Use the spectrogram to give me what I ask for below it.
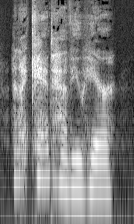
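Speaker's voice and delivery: plain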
